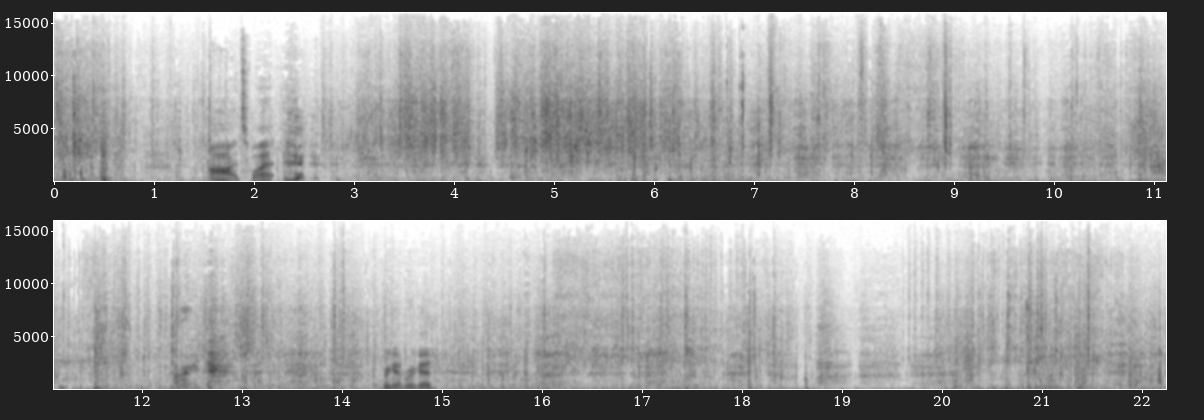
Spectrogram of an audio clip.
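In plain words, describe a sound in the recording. A mountain bike rattles and clunks over bumps.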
